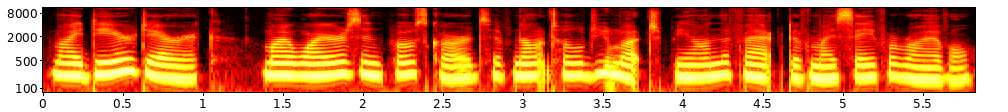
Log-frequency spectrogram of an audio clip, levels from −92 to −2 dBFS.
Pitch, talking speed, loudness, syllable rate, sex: 205 Hz, 205 wpm, -16 LUFS, 4.6 syllables/s, female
